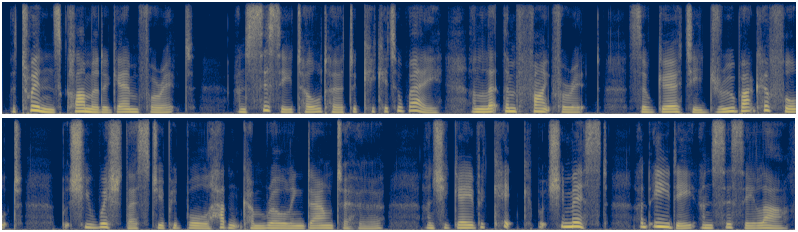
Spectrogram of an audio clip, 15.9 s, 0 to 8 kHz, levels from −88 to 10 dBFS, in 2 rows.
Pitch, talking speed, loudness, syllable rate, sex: 190 Hz, 195 wpm, -19 LUFS, 4.7 syllables/s, female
